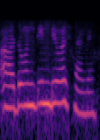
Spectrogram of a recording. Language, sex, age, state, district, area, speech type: Marathi, female, 18-30, Maharashtra, Sindhudurg, rural, conversation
